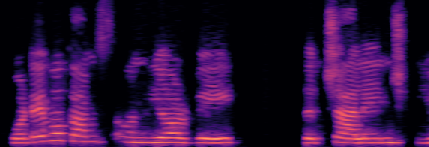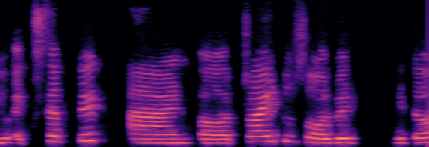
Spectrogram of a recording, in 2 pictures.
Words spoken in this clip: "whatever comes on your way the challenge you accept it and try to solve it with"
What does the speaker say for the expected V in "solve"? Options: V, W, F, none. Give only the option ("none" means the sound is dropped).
V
